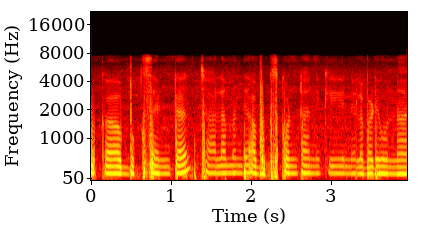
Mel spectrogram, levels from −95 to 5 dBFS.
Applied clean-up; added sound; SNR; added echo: none; none; none; none.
